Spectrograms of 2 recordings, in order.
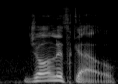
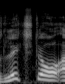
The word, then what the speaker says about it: Lithgow: ik heb het altijd als Litchtow uitgesproken. – Litchtow, ja, ja kan ook. Misschien zit ik er wel naast.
